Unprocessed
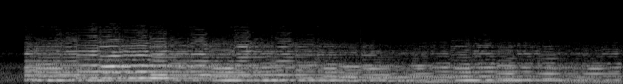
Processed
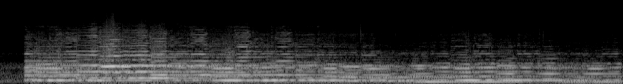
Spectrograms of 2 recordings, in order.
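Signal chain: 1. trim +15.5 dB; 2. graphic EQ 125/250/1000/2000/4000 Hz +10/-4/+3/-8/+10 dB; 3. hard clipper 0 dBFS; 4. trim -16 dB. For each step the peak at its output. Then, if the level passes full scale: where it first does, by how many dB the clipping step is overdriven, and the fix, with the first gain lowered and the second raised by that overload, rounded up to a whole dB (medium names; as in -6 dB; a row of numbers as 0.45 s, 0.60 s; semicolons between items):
+7.0 dBFS, +7.0 dBFS, 0.0 dBFS, -16.0 dBFS; step 1, 7.0 dB; step 1 +8.5 dB, step 4 -9 dB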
